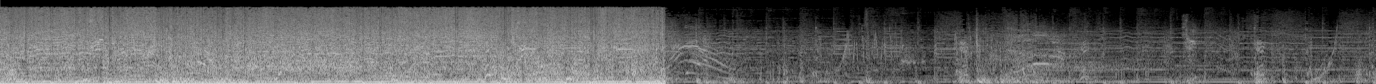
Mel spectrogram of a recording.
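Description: From the start to 6.65 s the audio suffers an integer read as float fault: samples stored as 32-bit integers are being interpreted as 32-bit floats. Their bit patterns decode to values either vanishingly small or far beyond full scale, so the output slams between silence and the clipping limit. The result is a harsh, extremely loud square-wave buzz that drops to nothing where the sound is quiet. That all-or-nothing behaviour separates it from ordinary overload clipping, which keeps the underlying waveform's shape.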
